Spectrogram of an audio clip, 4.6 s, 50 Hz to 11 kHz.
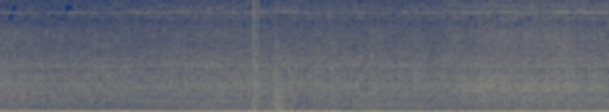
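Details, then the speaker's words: Oldsmobile Cutlass V8 with carburetor AVS door adjusted for bog and copper distributor advance springs, timing retarded after spark knock, now about 25–26° at idle and 38° total: a low, even rumble at about 800 rpm with a regular beat and no pinging. "okay so what I have is about 25 or 26 at idle and um I have 38 total which makes sense with the Copper Springs"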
